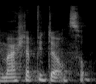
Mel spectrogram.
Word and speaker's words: Marsha P. Johnson: Quem prestou atenção no episódio da, da Marsha P. Johnson? Eu falei certo? – É, Marsha P. Johnson.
